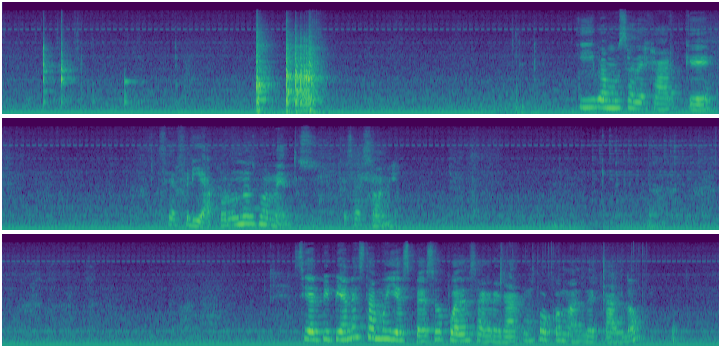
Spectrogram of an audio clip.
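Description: Liquid pours into a frying pan.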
